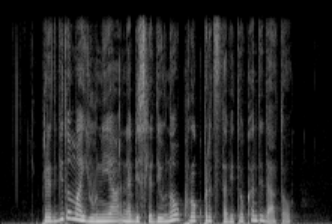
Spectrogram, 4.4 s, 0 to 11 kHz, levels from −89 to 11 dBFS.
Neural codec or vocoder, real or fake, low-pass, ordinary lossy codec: none; real; 9.9 kHz; none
